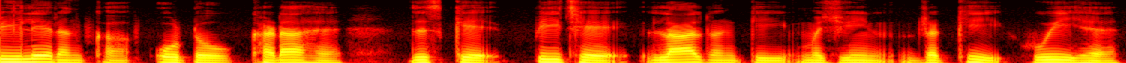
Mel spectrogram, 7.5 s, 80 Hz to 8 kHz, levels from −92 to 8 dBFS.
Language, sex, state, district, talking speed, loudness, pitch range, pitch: Hindi, male, Chhattisgarh, Korba, 120 wpm, -15 LUFS, 110-125 Hz, 115 Hz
